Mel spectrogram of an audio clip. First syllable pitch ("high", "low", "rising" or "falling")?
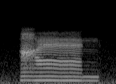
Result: low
